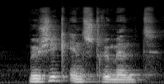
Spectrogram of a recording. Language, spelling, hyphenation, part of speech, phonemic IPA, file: Dutch, muziekinstrument, mu‧ziek‧in‧stru‧ment, noun, /mʏˈzik.ɪn.stryˌmɛnt/, Nl-muziekinstrument.ogg
- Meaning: a musical instrument, a music-producing device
